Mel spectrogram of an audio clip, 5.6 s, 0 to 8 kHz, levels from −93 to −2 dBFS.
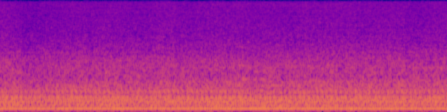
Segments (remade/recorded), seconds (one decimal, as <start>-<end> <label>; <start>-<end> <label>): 0.0-3.0 recorded; 3.0-3.5 remade; 3.5-5.6 recorded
